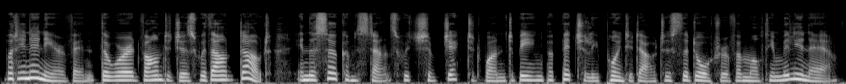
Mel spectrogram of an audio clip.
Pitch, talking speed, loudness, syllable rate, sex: 190 Hz, 175 wpm, -17 LUFS, 6.2 syllables/s, female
